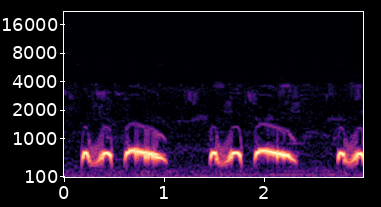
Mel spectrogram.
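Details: Lure call of a spotted dove for trapping: two full low phrases of a brief doubled coo and a drawn, downward-curving coo, with a third phrase beginning at the end; no other sounds.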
